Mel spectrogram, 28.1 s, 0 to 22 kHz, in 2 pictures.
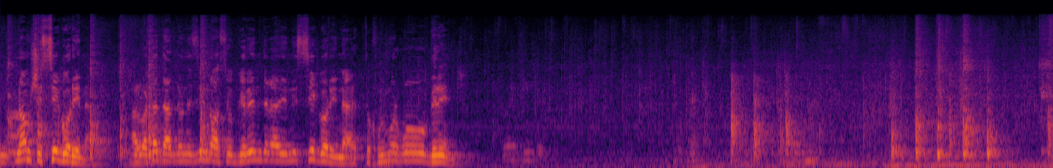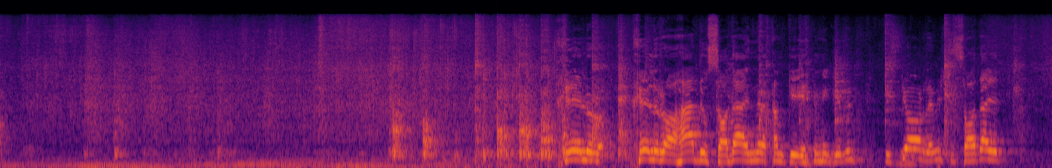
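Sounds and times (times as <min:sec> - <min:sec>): rice sizzling in a wok: 0:00.0 - 0:28.0
metal spoon scraping a pan: 0:13.8 - 0:22.7, 0:23.6 - 0:28.0.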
